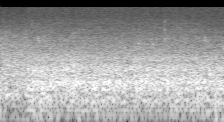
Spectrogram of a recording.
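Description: A small fishing boat running out across open water: a steady rushing noise of its engine and the water.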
